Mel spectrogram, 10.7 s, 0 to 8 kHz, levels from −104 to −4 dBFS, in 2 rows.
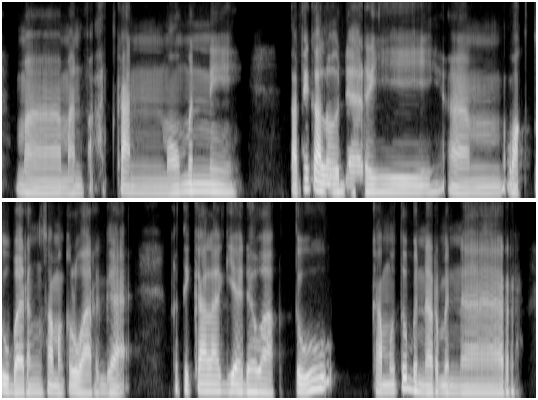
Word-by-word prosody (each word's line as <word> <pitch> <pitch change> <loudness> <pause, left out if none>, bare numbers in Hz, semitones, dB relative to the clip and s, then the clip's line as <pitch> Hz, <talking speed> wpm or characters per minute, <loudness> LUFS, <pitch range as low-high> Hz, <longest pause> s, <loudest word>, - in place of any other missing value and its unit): memanfaatkan 100 0 -3
momen, 115 +4 +1
nih. 110 -2 0 0.5
Tapi 110 +8 0
kalau 125 -6 +5
dari, 110 0 +1 0.6
mmm, 95 -1 -3
waktu 110 +2 -2
bareng 105 0 +1
sama 100 -1 0
keluarga, 105 0 0 0.4
ketika 120 0 +1
lagi 120 0 +2
ada 115 -1 +3
waktu, 110 - +2 0.4
kamu 115 -1 0
tuh 160 +8 0
benar-benar, 105 -2 0
105 Hz, 100 wpm, -24 LUFS, 100-115 Hz, 0.6 s, kalau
